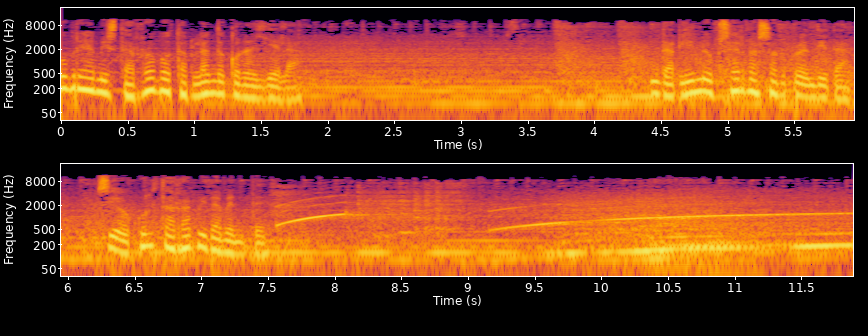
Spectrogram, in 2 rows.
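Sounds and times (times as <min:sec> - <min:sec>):
speech: 0:00.0 - 0:02.0, 0:04.4 - 0:07.8
police car engine rumble: 0:00.8 - 0:11.8
police car siren wailing: 0:07.6 - 0:11.8.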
